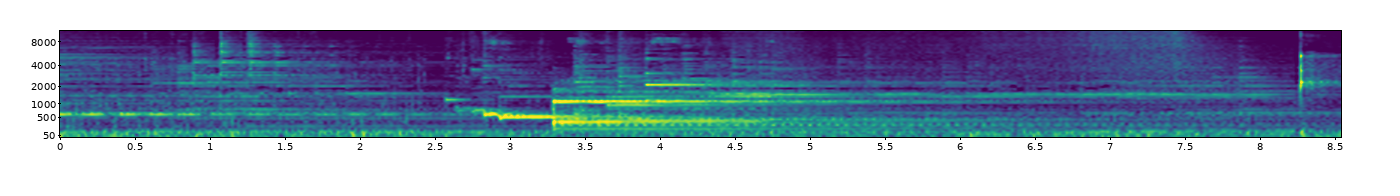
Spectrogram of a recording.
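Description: Metal percussion in a contemporary piece: a few light ringing strikes, then a short falling pitch slide about two and a half seconds in. Just after it comes a bright metallic strike whose many pitches ring on and slowly fade.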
